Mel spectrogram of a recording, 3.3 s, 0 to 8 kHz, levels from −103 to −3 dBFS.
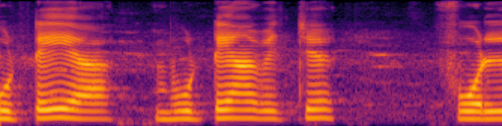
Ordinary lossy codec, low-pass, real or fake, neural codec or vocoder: none; none; real; none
